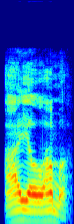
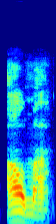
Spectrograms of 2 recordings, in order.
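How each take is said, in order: First: The word is said long, with more syllables. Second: The word is said short, with two syllables. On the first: This is the proper form of the word. The speaker calls it right. "but it's Ayalama" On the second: This is how another group says it. The speaker calls it wrong. "Esau with his Yiddish, he'll pronounce it Alma"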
